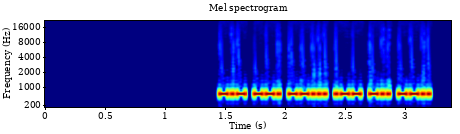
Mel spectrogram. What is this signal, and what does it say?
Morse code, heard as a keyed tone, about 52 wpm, 700 Hz. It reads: KG7WDZ
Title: USA Call Signs - 6 Characters - 50wpm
